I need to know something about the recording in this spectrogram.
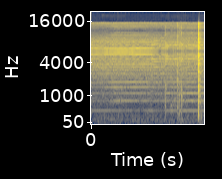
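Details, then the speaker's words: Brand-new Traxxas 2085 steering servo on an X-Maxx, front end off, with TSM on or off: constant mid-pitched electric hum, motor spinning inside but no steering response, louder against the plastic chassis; owner suspects an internal gear loose or broken. "now when I turn it it continues to make that noise with the TSM completely on or TSM completely off when I put it against this plastic the sound gets more prominent so when the trucks all together you really heard it vibrate in the front of the truck"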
